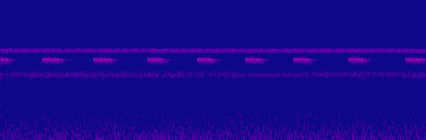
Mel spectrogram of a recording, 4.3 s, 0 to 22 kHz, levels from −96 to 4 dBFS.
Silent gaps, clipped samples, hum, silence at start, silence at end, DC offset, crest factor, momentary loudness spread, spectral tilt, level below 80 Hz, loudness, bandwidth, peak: none; under 0.1%; none; 0 s; 0 s; under 0.1%; 16 dB; 3 LU; -1.5 dB/octave; -90 dBFS; -65 LUFS; 11.5 kHz; -52 dBFS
